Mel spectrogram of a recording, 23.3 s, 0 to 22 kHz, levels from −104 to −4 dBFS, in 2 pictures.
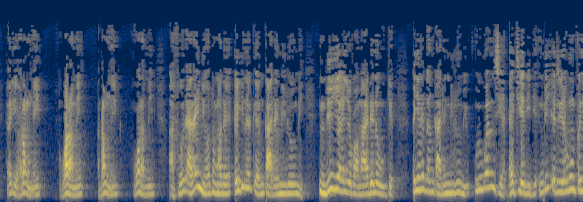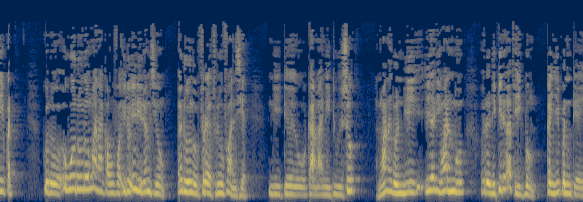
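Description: From start to finish the speech carries plainly audible AAC compression artefacts, likely from AAC-LC squeezed hard enough to fit a low bitrate around 32 kbps. Nothing survives above 14 kHz, and the quantised spectrum gives the whole clip a clearly processed, coarse texture.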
